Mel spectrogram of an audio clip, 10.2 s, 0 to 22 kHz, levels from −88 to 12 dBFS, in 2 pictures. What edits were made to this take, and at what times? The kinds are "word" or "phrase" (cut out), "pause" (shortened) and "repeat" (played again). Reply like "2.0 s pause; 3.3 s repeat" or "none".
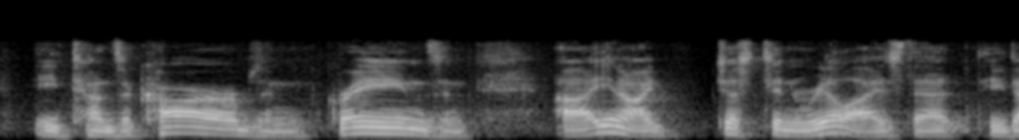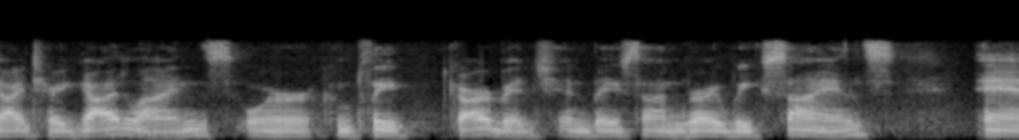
none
